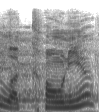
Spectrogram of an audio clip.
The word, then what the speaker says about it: Laconia: It's a hard C, Laconia. I thought so. Here I thought I was saying it wrong all these years, but Yeah, no, it's definitely Laconia, not Laconia, but that's all right.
